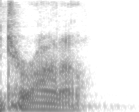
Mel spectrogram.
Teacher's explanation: You don't pronounce that second T.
